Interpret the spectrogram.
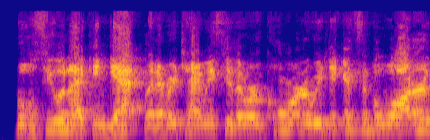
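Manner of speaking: ordinary talk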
